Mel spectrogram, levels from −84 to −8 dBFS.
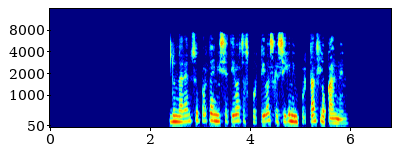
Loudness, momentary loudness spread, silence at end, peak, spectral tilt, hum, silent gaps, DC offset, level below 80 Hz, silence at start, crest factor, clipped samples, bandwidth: -26 LUFS; 9 LU; 0.9 s; -8 dBFS; -4 dB/octave; none; 3.99-4.05 s, 4.15-4.21 s, 5.14-5.19 s; under 0.1%; -64 dBFS; 2.4 s; 20 dB; under 0.1%; 7.8 kHz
